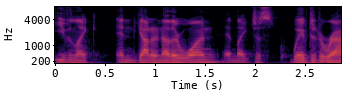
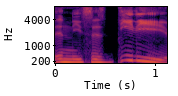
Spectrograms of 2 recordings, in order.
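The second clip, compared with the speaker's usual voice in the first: fake German-sounding accent; 3 semitones higher, 3 dB louder than usual. Complaining about a character's voice, then imitating it: Dexter voice. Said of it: "he talks like this".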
